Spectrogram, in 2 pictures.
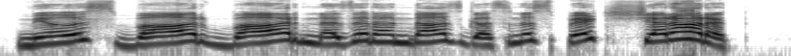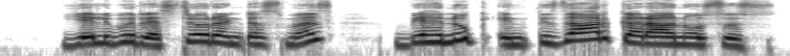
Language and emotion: Kashmiri, angry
